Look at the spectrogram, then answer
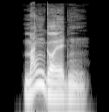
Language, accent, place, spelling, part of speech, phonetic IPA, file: German, Germany, Berlin, Mangolden, noun, [ˈmaŋɡɔldn̩], De-Mangolden.ogg
- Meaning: dative plural of Mangold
